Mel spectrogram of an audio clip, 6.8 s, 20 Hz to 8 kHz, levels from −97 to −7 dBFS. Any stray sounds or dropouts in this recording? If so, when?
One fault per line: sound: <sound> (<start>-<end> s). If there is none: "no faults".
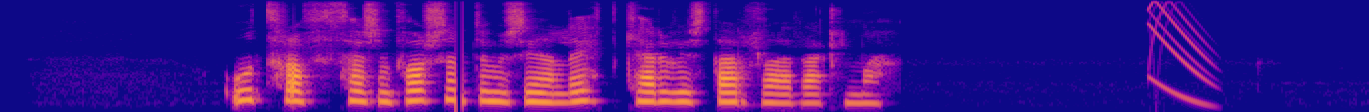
sound: dropout (2.3-2.3 s)
sound: chirp (5.7-6.1 s)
